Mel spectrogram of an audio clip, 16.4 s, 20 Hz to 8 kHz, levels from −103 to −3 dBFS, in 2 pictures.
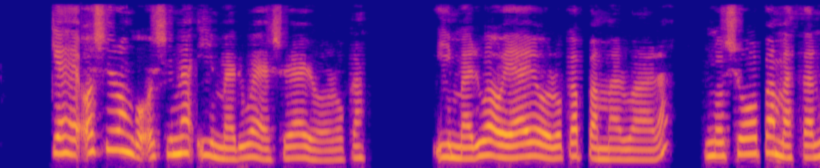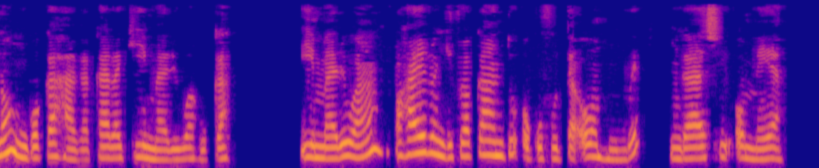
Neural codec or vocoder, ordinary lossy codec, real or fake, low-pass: none; AAC, 32 kbps; real; 7.2 kHz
